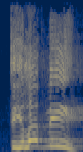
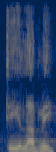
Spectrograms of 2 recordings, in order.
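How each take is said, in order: First: High, loud cry of the question; loud pleading. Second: Soft, lower voice asking gently; quiet question. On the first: Jesus pleading with Peter at the peak, loud question. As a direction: cry it out to the whole room. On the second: Jesus softly asking Peter at the meal, quiet question. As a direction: ask it softly, almost under your breath. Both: Acted.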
